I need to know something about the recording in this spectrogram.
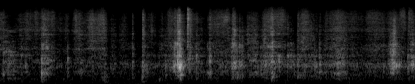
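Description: Folded cardstock being handled and shaped into a box, the card rustling and rubbing against itself and the board, with a sharper tap a little under two seconds in.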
